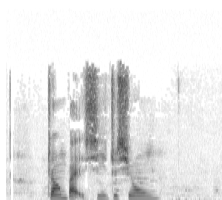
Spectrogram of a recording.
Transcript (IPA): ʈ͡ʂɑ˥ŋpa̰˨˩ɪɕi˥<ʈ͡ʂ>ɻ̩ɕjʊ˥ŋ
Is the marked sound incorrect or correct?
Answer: correct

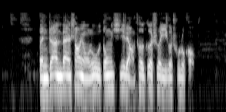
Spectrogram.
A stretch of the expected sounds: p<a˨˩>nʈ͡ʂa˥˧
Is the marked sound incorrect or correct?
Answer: incorrect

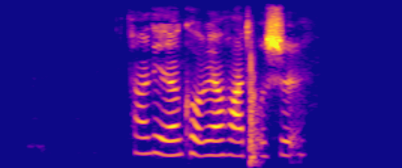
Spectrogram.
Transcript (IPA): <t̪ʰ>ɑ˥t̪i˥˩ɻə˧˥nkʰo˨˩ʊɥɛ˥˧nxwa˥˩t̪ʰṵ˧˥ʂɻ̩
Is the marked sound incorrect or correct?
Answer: correct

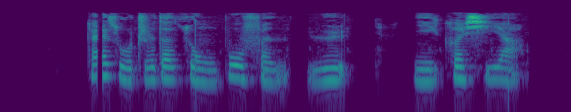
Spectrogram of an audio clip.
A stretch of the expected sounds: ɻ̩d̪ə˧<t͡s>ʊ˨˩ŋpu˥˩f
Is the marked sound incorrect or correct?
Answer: correct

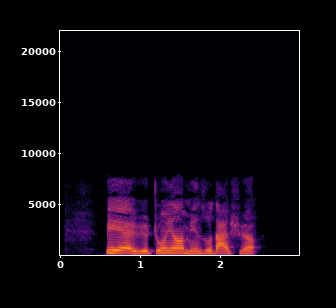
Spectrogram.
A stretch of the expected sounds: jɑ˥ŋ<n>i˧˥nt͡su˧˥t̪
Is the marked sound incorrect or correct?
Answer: incorrect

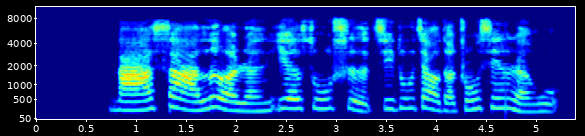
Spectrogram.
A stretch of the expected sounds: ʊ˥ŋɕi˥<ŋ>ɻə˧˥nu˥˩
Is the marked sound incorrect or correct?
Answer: incorrect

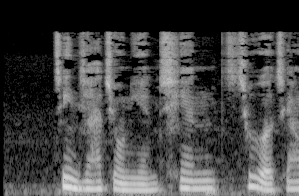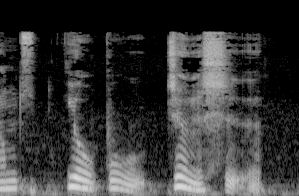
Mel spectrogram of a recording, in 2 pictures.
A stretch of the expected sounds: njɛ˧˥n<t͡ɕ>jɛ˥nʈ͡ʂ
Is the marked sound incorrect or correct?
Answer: incorrect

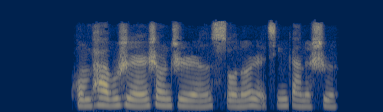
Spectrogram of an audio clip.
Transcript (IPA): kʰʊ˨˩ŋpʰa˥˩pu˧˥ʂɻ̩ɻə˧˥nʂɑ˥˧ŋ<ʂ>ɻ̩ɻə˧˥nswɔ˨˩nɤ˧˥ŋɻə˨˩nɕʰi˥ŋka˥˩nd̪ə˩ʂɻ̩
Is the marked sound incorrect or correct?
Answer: incorrect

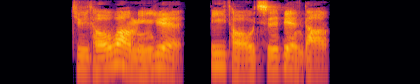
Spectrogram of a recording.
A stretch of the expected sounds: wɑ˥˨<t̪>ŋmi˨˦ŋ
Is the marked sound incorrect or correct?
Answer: incorrect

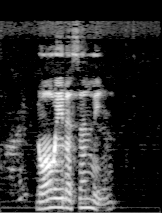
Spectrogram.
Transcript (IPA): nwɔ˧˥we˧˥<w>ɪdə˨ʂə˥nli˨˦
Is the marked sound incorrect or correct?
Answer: incorrect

